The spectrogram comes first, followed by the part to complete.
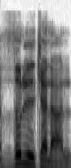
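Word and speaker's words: ذو الجلال: अगर हम इसको अलग अलग करेंगे तो ये क्या, जू अल जलाल, लेकिन जब मिलाएंगे तो जुल जलाल, तो वाव और अलिफ साइलेंट है।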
